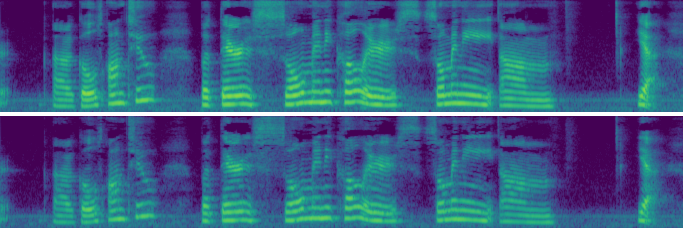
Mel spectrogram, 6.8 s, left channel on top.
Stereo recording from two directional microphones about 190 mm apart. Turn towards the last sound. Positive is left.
turn(degrees=30)  # may be behind; listen again after turning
